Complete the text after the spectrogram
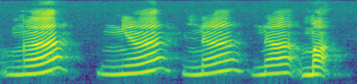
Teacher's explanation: ङ ಞ ಣ ನ ಮ ಇವುಗಳು ಅನುನಾಸಿಕಾಹ, ಮೂಗಿನ ಸಹಾಯದಿಂದ ಬರೋದು.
